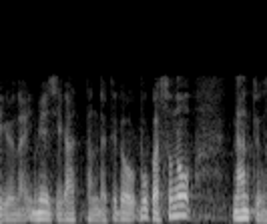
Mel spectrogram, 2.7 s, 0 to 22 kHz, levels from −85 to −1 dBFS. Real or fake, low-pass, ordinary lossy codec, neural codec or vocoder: fake; 5.4 kHz; MP3, 32 kbps; codec, 16 kHz, 2 kbps, FunCodec, trained on Chinese and English, 25 frames a second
